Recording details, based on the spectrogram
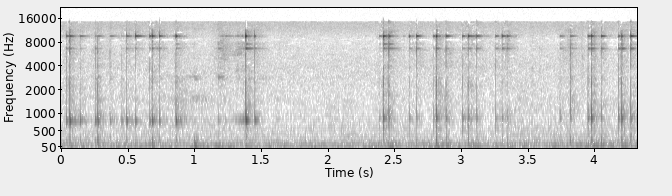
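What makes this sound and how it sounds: A small, hollow, empty white ceramic mug printed with "TEA" is turned in the hands and tapped with fingernails on its side and base. About twenty quiet, sharp clicking taps come in quick bursts, with a brief lull in the middle. Each tap has a faint bright ceramic ping that dies away almost instantly.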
